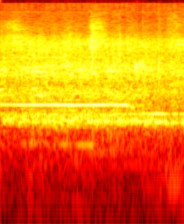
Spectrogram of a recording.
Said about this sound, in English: the crowd gets pumped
